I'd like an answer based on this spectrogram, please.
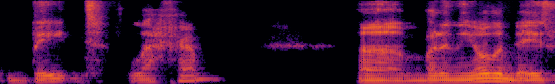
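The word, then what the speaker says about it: בית לחם: born it's called Bethlehem in Hebrew it's bait in the pronunciation that we're using right bait lechem but in the olden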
